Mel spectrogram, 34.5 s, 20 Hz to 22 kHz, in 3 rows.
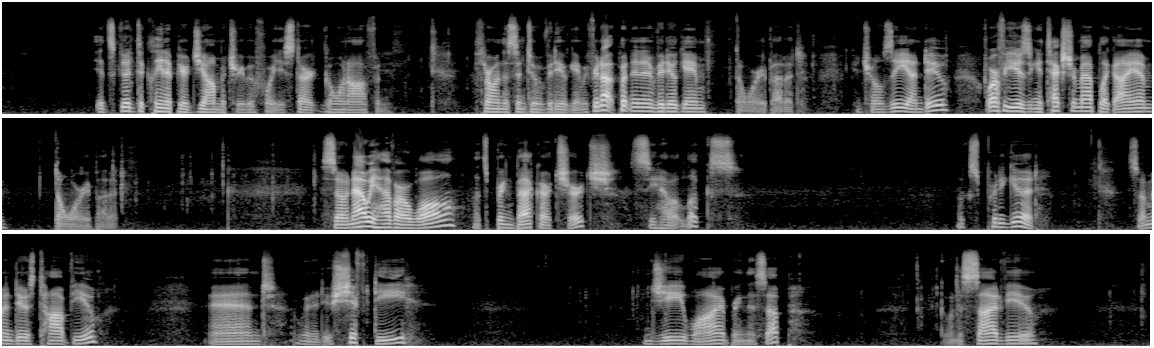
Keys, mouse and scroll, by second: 2.3-7.1 middle drag, 7.1 ctrl+z, 7.9-12.6 middle drag, 12.6 KP_1, 13.5-13.9 scroll down 2, 13.9-14.6 shift+middle drag, 14.6 Tab, 15.3 right click, 17.0 click, 17.7-20.7 middle drag, 22.9 KP_7, 24.7-26.5 shift+middle drag, 26.5 shift+d, 29.3 g, 31.6-32.5 middle drag, 32.5 KP_3, 33.3-34.4 scroll up 1.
